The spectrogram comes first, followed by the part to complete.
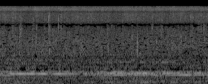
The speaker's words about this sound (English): and hop in the shower before bed. The water burns at first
